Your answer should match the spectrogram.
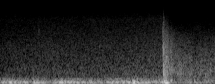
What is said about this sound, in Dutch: Een knal, een stofwolk en rook. Langs het spoor worden mijnen geruimd.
